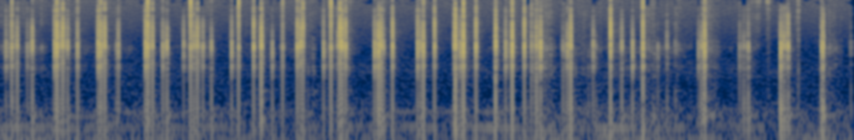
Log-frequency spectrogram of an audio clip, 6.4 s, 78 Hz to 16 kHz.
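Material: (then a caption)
Metal. Long purple nails on both hands rapidly tap and scratch the small metal X/Y microphone capsules on top of a plastic Tascam DR-05 recorder, the same mic doing the recording. The result is a dense run of sharp, bright clicks with almost no ring, centered in the upper mids around 2.2 kHz, with scratchy crackle between taps and very little low end.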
